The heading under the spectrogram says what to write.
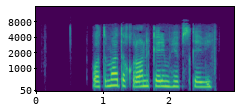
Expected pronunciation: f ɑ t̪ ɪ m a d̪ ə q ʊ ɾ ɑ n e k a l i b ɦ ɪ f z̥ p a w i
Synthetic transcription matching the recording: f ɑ t̪ ɪ m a d̪ ə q ʊ ɾ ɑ n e k a ɾ i m ɦ ɪ f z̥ k a w i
